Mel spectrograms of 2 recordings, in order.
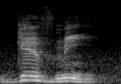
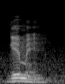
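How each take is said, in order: First: Both words are said fully and distinctly. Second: The words are run together in reduced form. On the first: "Ça, c'est prononciation normale" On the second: "Réduction, c'est give me"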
